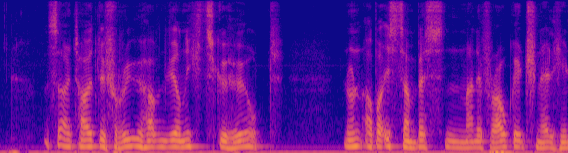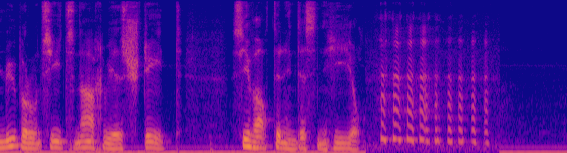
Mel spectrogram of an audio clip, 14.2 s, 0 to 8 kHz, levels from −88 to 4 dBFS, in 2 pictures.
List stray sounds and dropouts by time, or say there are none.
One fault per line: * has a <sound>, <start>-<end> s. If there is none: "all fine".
* has a laugh, 11.8-13.3 s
